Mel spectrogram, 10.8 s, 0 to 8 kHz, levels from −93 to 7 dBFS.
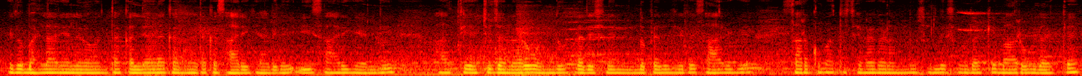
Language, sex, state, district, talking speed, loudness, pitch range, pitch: Kannada, male, Karnataka, Bellary, 115 wpm, -27 LUFS, 130-140 Hz, 135 Hz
